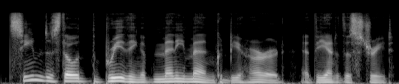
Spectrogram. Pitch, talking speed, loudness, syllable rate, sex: 120 Hz, 270 wpm, -18 LUFS, 5.7 syllables/s, male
